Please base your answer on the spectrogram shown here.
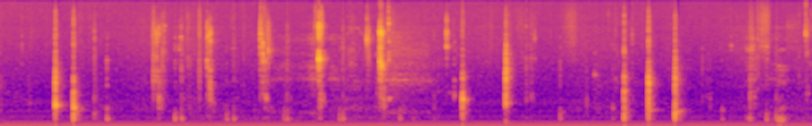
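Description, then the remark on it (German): Crisp snaps and crunches, a foley imitation of biting into a chocolate bar made with a flexible pipe, arriving in about a dozen irregular bursts over a steady low hum. “Das Abbeißen von einem Schokoriegel.”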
